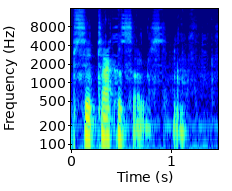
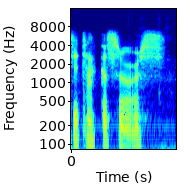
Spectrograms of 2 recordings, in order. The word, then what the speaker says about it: Psittacosaurus: Oh, Psittacosaurus. Because I didn't, because of course it has the silent P at the start, and that really confused me.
